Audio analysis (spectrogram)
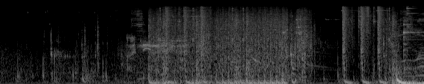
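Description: Rapid bursts of automatic gunfire from a 3v3 respawn video game, loud and continuous for a few seconds, with excited player voices before and after.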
